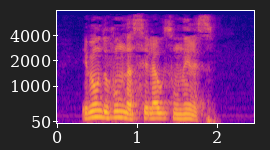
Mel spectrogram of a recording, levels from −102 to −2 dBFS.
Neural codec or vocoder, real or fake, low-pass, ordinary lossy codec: vocoder, 22.05 kHz, 80 mel bands, Vocos; fake; 7.2 kHz; AAC, 32 kbps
